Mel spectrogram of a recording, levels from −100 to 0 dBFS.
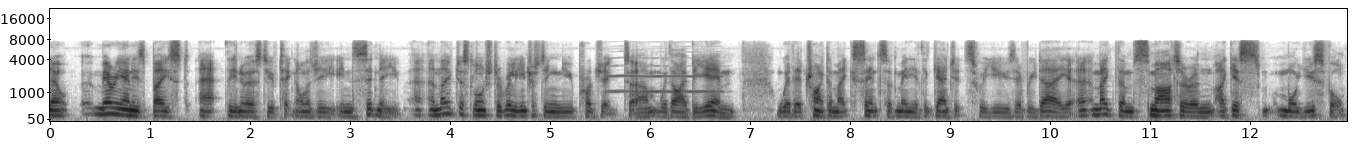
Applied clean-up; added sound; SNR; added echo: none; Wind instrument, woodwind instrument; 18 dB; none.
